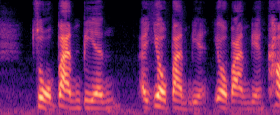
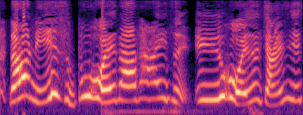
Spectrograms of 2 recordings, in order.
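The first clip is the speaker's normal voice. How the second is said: much higher and louder exasperated complaint; exasperated rant; 12 semitones higher, 10 dB louder than usual. Real, not acted. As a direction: vent at her dodging. 吐槽妈妈绕圈不答. (女儿气急败坏高声吐槽)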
